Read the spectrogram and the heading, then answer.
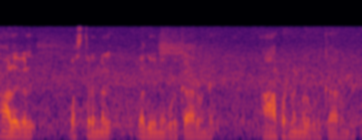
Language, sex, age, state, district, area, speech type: Malayalam, male, 45-60, Kerala, Kottayam, urban, spontaneous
